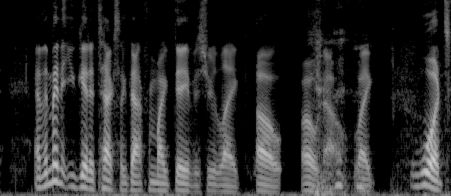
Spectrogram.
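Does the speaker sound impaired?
No.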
